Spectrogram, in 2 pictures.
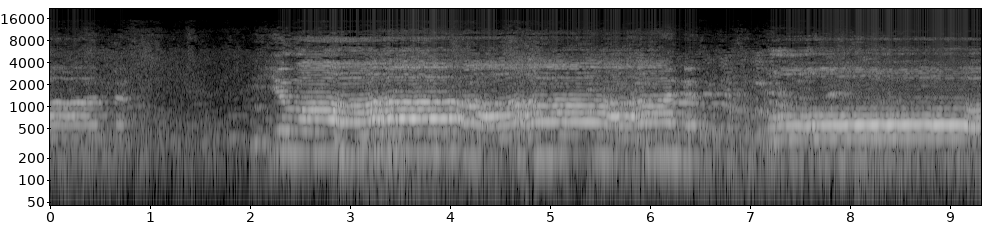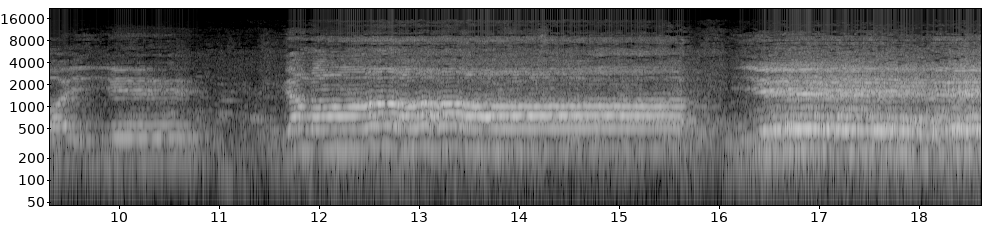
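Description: A man chants loudly and mournfully through a loudspeaker in an echoing hall.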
